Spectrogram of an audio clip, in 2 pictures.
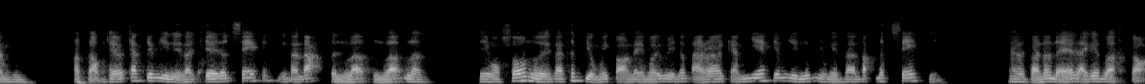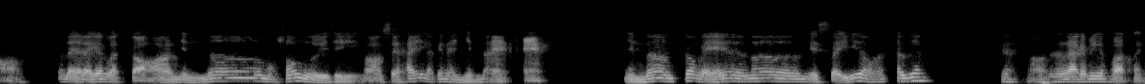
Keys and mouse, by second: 4.3 click, 21.8 right click.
